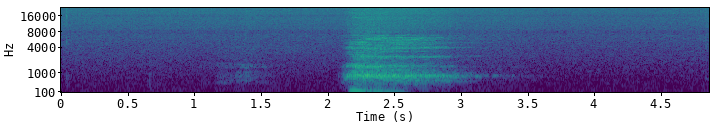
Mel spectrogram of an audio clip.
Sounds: Sigh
